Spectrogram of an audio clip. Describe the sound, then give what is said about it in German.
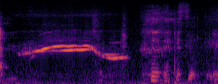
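A shrill boatswain's pipe call, sounded as a captain boards the ship, rises to a long, steady high note, then slides down and cuts off, followed by people talking. “Immer dann, wenn der Captain das Schiff betritt, kommt dieses Gepfeife.”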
